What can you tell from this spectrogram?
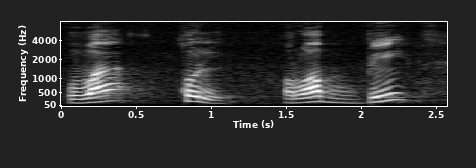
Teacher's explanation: وَقُلْ رَبِّ، قل میں ناظرین لام ساکن ہے، اسے را کے ساتھ ملائیں گے اور را کی آواز کو ادا کیا جائے گا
